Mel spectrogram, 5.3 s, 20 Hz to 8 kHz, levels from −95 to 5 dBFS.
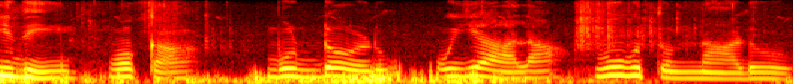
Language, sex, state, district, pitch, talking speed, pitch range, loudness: Telugu, female, Andhra Pradesh, Annamaya, 200 Hz, 55 wpm, 170-225 Hz, -19 LUFS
